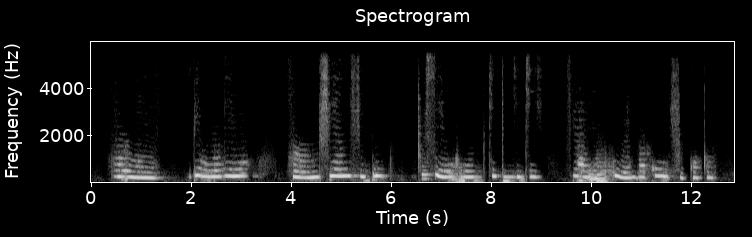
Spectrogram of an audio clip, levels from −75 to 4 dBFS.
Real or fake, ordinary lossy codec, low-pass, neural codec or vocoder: fake; none; 5.4 kHz; codec, 44.1 kHz, 0.9 kbps, DAC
